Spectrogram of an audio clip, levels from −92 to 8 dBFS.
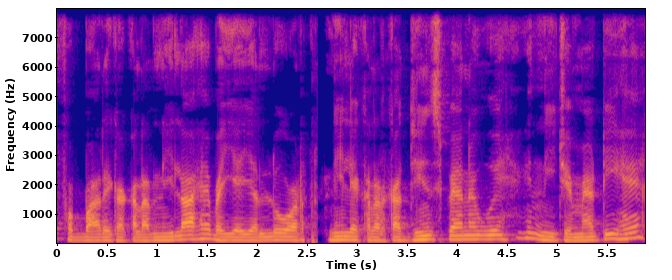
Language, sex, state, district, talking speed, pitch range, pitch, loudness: Hindi, male, Bihar, Sitamarhi, 185 wpm, 110-140 Hz, 120 Hz, -19 LUFS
